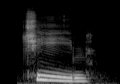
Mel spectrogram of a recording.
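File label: "tim", Scottish Gaelic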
